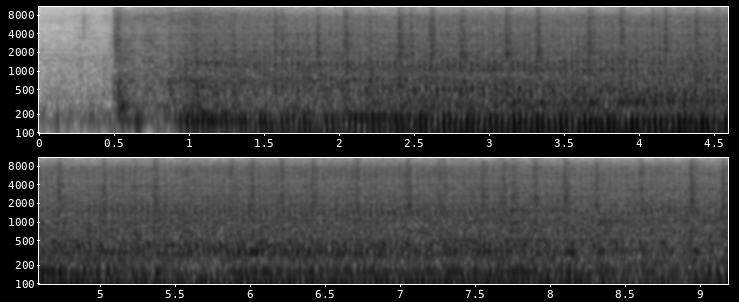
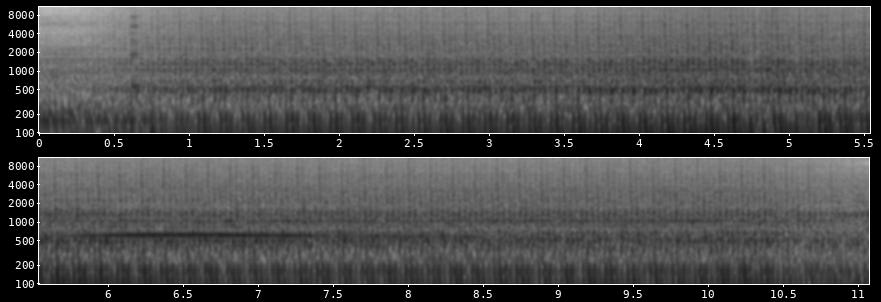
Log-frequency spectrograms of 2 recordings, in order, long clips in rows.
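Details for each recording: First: 2016 Mercedes E220d W213, OM654 diesel, 170,000 miles: catches after a short crank and idles with a steady clatter of light metallic ticks; diagnosed timing chain on its way out, likely stretched with broken guides. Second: 2016 Mercedes E220d W213 OM654 diesel, first run after timing chain, oil pump chain and water pump replacement with the engine refitted: a steady, even idle clatter with a smooth hum. No leaks, no unusual noises, a healthy engine.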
